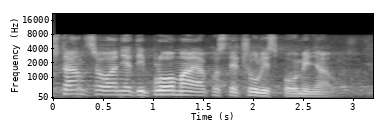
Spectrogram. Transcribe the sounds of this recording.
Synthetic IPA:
ʃt̪ant̪so̞ʋaɲe̞d̪iplo̞ːmaako̞st̪e̞t͡ʃuːlispo̞miɲa̰o̰

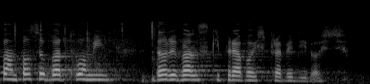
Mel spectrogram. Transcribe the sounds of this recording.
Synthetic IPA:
panpɔsɛwbaɾt̪wɔmʲiɲd̪ɔɾɘvalskʲipɾavɔispɾavʲjɛd̪lʲivɔ̰ɕt͡ɕ

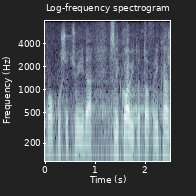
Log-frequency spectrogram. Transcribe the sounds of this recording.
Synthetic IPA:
po̞kuʃat͡ɕuid̪a | sliko̞ʋit̪ot̪o̞ːpɾikaːʒ

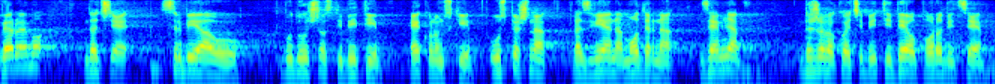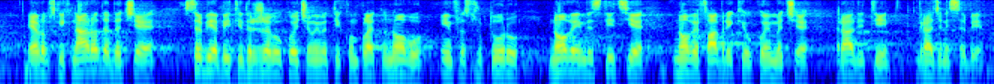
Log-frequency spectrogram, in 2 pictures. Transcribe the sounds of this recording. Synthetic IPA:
ʋe̞ɾuje̞mo̞d̪at͡ɕe̞sr̩bijau | bud̪uːt͡ɕnost̪ibit̪i | eko̞no̞mskiuspje̞ʃnaɾazʋijenamo̞d̪e̞ɾna | ze̞mʎa | d̪r̩ʒaʋako̞jat͡ɕe̞bit̪id̪e̞opo̞ɾo̞d̪it̪se̞ | e̞vɾo̞pskixnaːɾo̞d̪ad̪at͡ɕe̞ | sr̩bijabit̪id̪r̩ʒaʋeuko̞jot͡ɕe̞moimat̪iko̞mple̞t̪nuno̞ʋuinfɾast̪ɾuk̚t̪uːɾu | no̞ʋe̞inʋe̞st̪iːt̪sije̞no̞ʋe̞fabɾike̞uko̞jimat͡ɕe̞ | ɾaːd̪it̪i | ɡɾad͡ʑanisr̩bijḛ

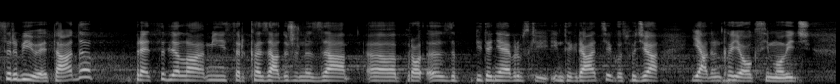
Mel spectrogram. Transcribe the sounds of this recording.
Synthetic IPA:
sr̩bijujet̪ad̪a | pɾet̪st̪avʎalˠaminist̪aɾkazad̪uʒenazapɾozapiːt̪aɲeevɾopskeint̪e̞ɡɾaːt̪sijeɡo̞spod͡ʑa | jad̪ɾaŋkajoksimoʋit͡ɕ

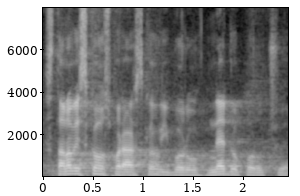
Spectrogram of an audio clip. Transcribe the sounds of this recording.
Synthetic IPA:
st̪anovɪskoɦospo̞daːr̥skɛːɦoviːbo̞ɾunɛdopoɾut͡ʃujɛ

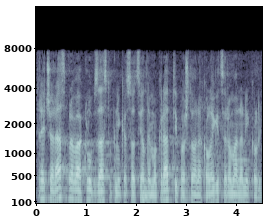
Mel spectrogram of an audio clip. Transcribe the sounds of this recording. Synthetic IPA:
t̪ɾe̞t͡ɕaɾaːspɾaʋaklˠuːbzaːst̪upnikaso̞t̪sialˠd̪e̞mo̞kɾat̪ipo̞ʃt̪oʋanako̞le̞ːɡit̪saɾo̞maːnaniko̞lit͡ʃ

